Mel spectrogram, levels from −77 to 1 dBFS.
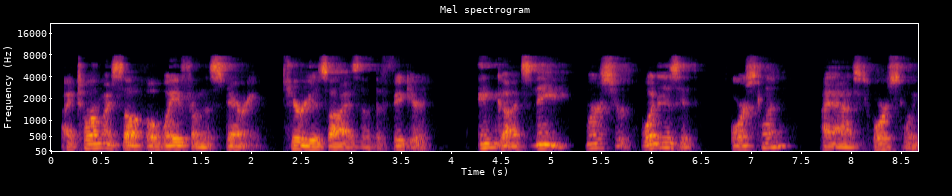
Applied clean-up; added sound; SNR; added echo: neural mask model DeepFilterNet 3.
